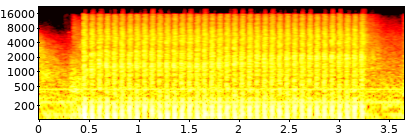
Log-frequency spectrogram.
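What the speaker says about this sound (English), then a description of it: "Somebody's shooting at me." Rapid automatic gunfire in the space game Star Citizen, a steady burst of evenly spaced loud shots lasting about three seconds with no talking.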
